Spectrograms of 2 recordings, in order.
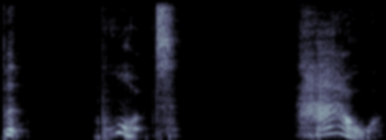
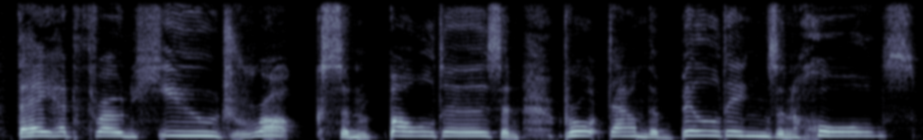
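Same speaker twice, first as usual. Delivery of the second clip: ordinary delivery, nothing marked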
